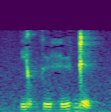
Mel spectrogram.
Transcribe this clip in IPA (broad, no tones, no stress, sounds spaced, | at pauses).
j ʊ k y ɦ y ɡ ɪ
